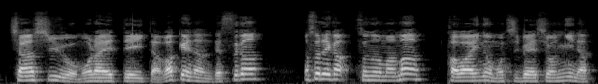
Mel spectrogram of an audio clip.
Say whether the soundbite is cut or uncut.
uncut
